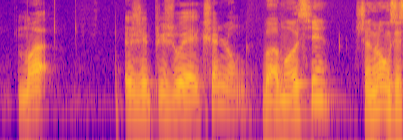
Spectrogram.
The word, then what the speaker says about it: Shenlong: Mais en chinois, les kanji de Shoryu, le dragon ascendant, se prononcent Shenlong.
